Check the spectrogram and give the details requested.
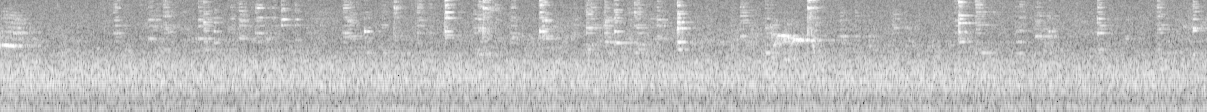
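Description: Songbirds chirping, many short high notes scattered throughout, over a steady low background hum.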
